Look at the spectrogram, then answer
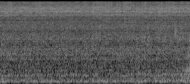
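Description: Running tap water pours steadily into a sink while a potato is scrubbed under it, a continuous close hiss with no breaks.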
